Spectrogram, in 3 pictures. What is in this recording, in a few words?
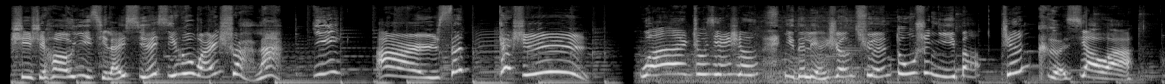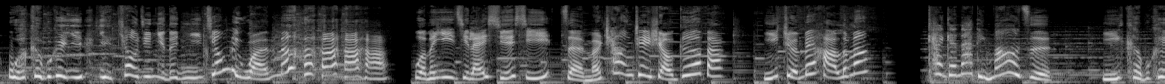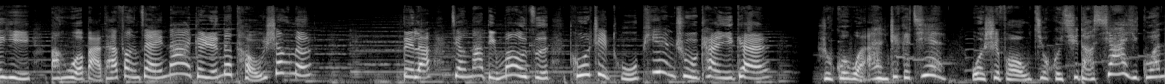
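Mandarin, toys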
